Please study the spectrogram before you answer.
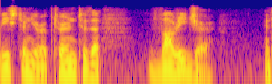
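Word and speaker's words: Vareger: europe turned to the variger and how in the east of the northern peninsula the trend is more toward the east readers aside i'm pronouncing this variger it's spelled v-a-r-e-g-e-r end of readers aside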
